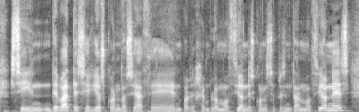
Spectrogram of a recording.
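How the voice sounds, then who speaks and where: A woman's fairly low pitch with ordinary pitch variation, in a plain, everyday voice. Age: 60s. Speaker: municipal election candidate, teacher. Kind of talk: radio election debate.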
